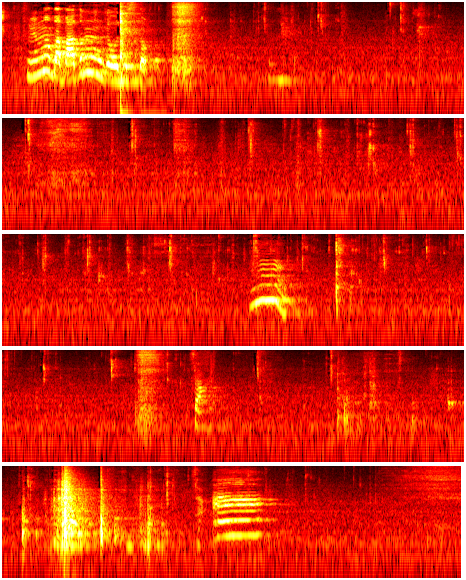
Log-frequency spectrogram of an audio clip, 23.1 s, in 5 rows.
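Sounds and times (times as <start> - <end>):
wet chewing mouth clicks: 2.4 - 17.3.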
